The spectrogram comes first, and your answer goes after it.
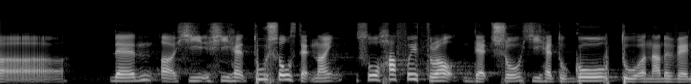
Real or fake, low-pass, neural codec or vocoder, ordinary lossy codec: real; 7.2 kHz; none; none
